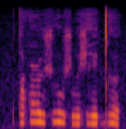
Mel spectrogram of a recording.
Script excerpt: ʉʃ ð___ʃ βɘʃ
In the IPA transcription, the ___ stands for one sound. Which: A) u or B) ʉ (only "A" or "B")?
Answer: A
